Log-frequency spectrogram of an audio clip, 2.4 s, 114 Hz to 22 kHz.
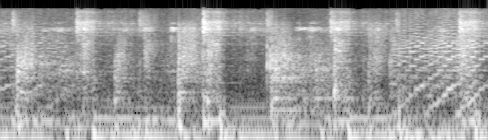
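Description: Experimental instrumental beat played live on a Roland SP-404SX sampler: deep bass under sharp drum hits about every half second.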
